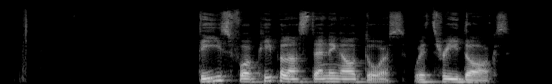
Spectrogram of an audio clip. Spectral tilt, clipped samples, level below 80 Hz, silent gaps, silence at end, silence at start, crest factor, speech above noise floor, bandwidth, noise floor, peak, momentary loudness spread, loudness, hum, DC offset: -5.5 dB/octave; under 0.1%; -60 dBFS; none; 0.45 s; 2 s; 18 dB; 60 dB; 13.5 kHz; -80 dBFS; -4 dBFS; 9 LU; -21 LUFS; none; under 0.1%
